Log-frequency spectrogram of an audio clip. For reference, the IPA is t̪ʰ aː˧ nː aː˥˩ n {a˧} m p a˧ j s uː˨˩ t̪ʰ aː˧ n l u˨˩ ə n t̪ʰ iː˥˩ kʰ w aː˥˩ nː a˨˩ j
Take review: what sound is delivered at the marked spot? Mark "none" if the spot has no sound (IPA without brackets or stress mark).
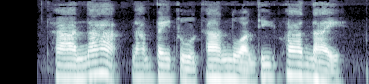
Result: a˧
